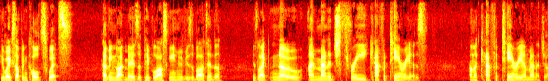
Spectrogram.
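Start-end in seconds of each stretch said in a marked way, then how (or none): 5.4-11.0 slow, drawn-out, self-important and dignified fancy-sounding tone. Describing a cafeteria manager who hates being called a bartender, Garte impression. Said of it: "That's my best impression of him".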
